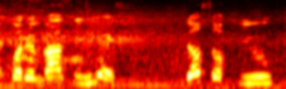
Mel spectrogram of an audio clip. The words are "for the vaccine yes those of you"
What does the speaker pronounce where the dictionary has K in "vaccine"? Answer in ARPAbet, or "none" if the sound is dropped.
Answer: none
